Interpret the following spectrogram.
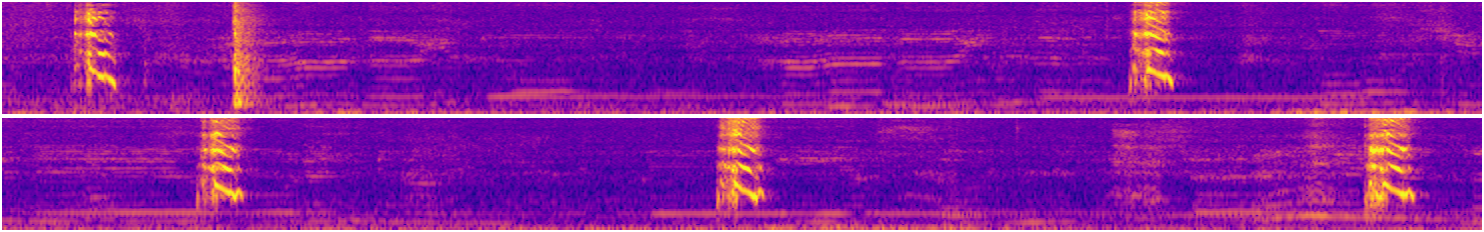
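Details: Newborn baby's hiccups: about six short, sharp hiccups roughly every two seconds over soft background music.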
